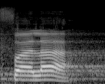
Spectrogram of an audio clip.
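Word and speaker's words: فَلَا: Kemudian fala, la dibaca panjang 2 harokah.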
